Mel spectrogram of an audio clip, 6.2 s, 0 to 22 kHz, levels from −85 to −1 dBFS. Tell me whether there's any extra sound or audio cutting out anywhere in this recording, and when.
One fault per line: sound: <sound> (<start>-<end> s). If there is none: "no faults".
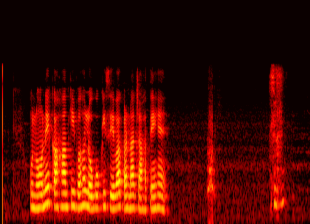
sound: bark (4.1-4.5 s)
sound: laugh (5.4-5.8 s)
